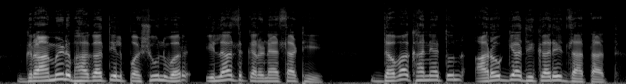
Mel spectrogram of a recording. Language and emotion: Marathi, neutral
